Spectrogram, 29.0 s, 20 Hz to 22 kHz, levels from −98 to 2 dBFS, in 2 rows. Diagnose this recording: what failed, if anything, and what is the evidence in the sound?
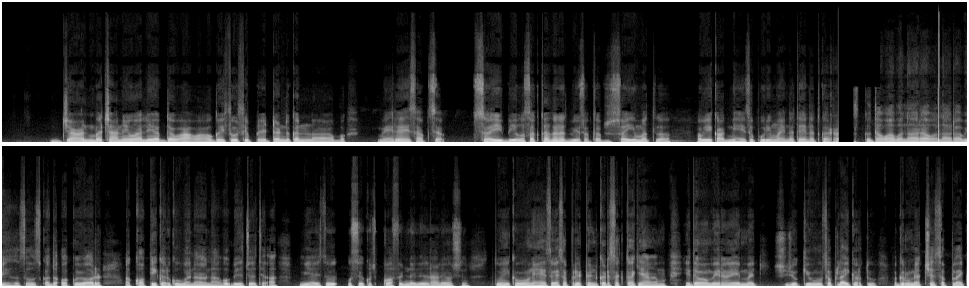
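At the network stage, a stream reconnect breaks the speech at 12.54 s. The sound drops to about 207 ms of silence and picks up at 12.82 s roughly a tenth of a second further on, so a short stretch is lost rather than repeated. The player lost its connection, rejoined the live stream and started a fresh decoder. On a waveform there is a flat gap with a soft ramp back in as the first decoded frame fades in. A spectrogram shows a clean vertical blank band.

At 14.05 s there is a single sharp bang from invalid numbers at full scale. This happened during sample-format conversion, at the end of the floating-point processing chain. A calculation produced infinite or invalid values across a block of about 5.8 ms, which fits a 256-sample block, and conversion pinned every one of those samples at maximum amplitude. 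On the waveform this is a narrow slab held flat at one extreme value, well beyond the speech peaks. On a spectrogram it is a thin, bright, full-height column.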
